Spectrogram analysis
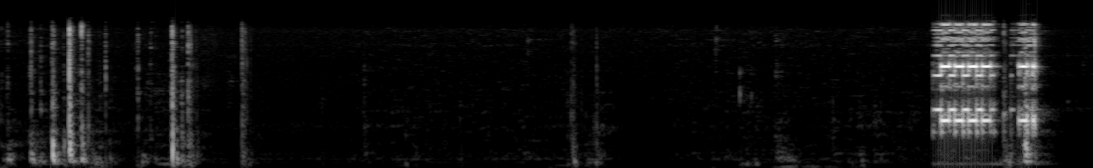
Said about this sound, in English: Alright. We can ring his parents' phone number. Okay, let's do it.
